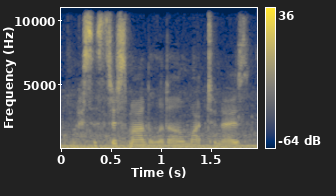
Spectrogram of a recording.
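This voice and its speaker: A woman's voice: lowish voice, level tone, fast talker, creaky, noisy background. A woman reading a children's novel aloud as the first-person narrator, telling the story expressively. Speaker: audiobook reader.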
